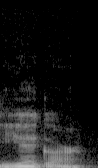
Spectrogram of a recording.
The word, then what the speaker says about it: Jäger: Jäger is German, means hunted, huntsman. Here we go. Jäger, it's pronounced Jäger.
